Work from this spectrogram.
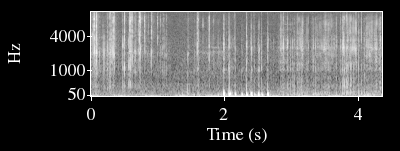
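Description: A small, solid cream plastic hair comb with fine teeth is held in the hands while fingers and nails flick and scratch along its teeth. The result is a quiet, dense stream of dry, crackly, bright ticks and scrapes, with a brief cluster of low, dull thumps from the handling midway through.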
